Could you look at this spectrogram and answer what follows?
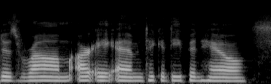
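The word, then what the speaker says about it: ram: further up into the solar plexus the seed syllable sound is rom r-a-m take a deep inhale run taking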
